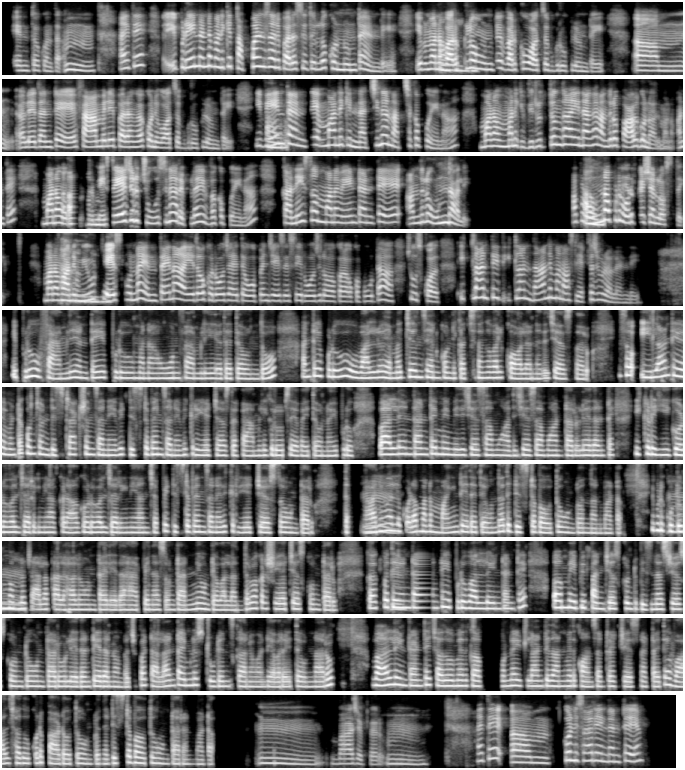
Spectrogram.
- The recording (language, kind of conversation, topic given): Telugu, podcast, నోటిఫికేషన్లు తగ్గిస్తే మీ ఫోన్ వినియోగంలో మీరు ఏ మార్పులు గమనించారు?
- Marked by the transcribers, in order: other background noise; in English: "వర్క్‌లో"; in English: "వర్క్ వాట్సాప్"; tapping; in English: "ఫ్యామిలీ"; in English: "వాట్సాప్"; in English: "రిప్లై"; giggle; in English: "మ్యూట్"; in English: "ఓపెన్"; in English: "ఫ్యామిలీ"; in English: "ఓన్ ఫ్యామిలీ"; in English: "ఎమర్జెన్సీ"; in English: "కాల్"; in English: "సో"; in English: "డిస్ట్రాక్షన్స్"; in English: "డిస్టర్బెన్స్"; in English: "క్రియేట్"; in English: "ఫ్యామిలీ గ్రూప్స్"; in English: "డిస్టర్బెన్స్"; in English: "క్రియేట్"; in English: "మైండ్"; in English: "డిస్టర్బ్"; in English: "హ్యాపీనెస్"; in English: "షేర్"; in English: "మేబీ"; in English: "బిజినెస్"; in English: "బట్"; in English: "స్టూడెంట్స్"; in English: "కాన్సంట్రేట్"; in English: "డిస్టర్బ్"; horn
